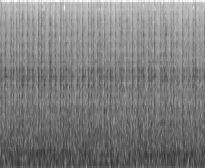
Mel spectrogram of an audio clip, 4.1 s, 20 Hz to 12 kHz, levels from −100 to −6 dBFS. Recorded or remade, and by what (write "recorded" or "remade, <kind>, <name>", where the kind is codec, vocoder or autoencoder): recorded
